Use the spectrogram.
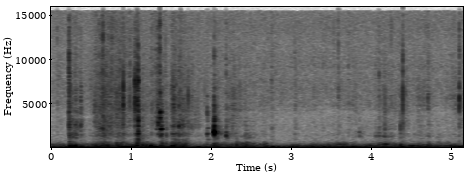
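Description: A thin, solid, dry green laundry soap bar held in the palm is scraped with a metal box-cutter blade. Quiet, dry scraping crackles and short, bright ticks sit over a soft low rumble, with a few sharper clicks standing out.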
